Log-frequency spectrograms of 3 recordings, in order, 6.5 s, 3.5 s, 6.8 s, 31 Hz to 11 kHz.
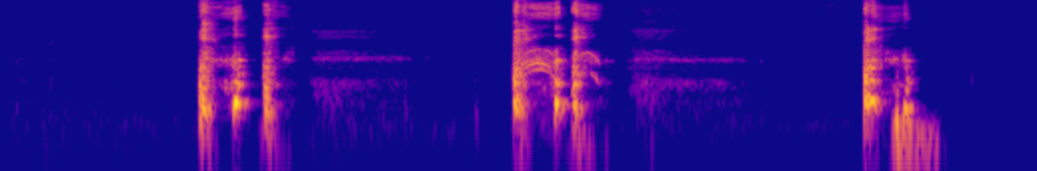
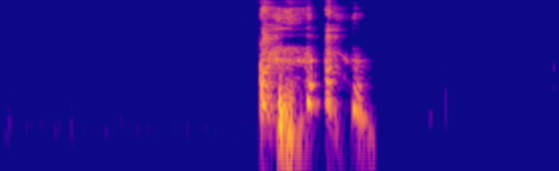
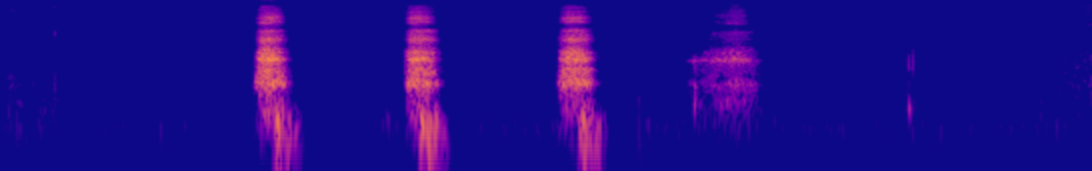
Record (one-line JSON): {"three_cough_length": "6.5 s", "three_cough_amplitude": 32421, "three_cough_signal_mean_std_ratio": 0.26, "cough_length": "3.5 s", "cough_amplitude": 32767, "cough_signal_mean_std_ratio": 0.26, "exhalation_length": "6.8 s", "exhalation_amplitude": 15255, "exhalation_signal_mean_std_ratio": 0.25, "survey_phase": "beta (2021-08-13 to 2022-03-07)", "age": "18-44", "gender": "Female", "wearing_mask": "No", "symptom_cough_any": true, "symptom_runny_or_blocked_nose": true, "symptom_sore_throat": true, "symptom_abdominal_pain": true, "symptom_fatigue": true, "symptom_fever_high_temperature": true, "symptom_headache": true, "smoker_status": "Never smoked", "respiratory_condition_asthma": false, "respiratory_condition_other": false, "recruitment_source": "Test and Trace", "submission_delay": "1 day", "covid_test_result": "Positive", "covid_test_method": "RT-qPCR", "covid_ct_value": 17.8, "covid_ct_gene": "ORF1ab gene", "covid_ct_mean": 18.0, "covid_viral_load": "1200000 copies/ml", "covid_viral_load_category": "High viral load (>1M copies/ml)"}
